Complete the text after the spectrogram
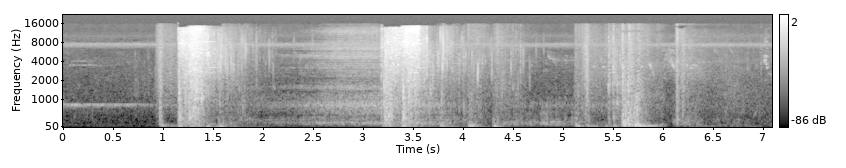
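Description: Heavy blows and thrashing sounds come in bursts during a struggle with an alligator.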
